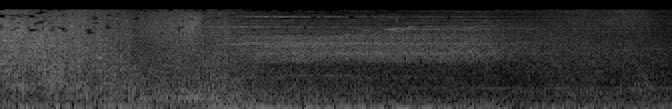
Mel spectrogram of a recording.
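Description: A triumphant fanfare swells and fades.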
